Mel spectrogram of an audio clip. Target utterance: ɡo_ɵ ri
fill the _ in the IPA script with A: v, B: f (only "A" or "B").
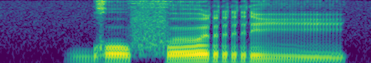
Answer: B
